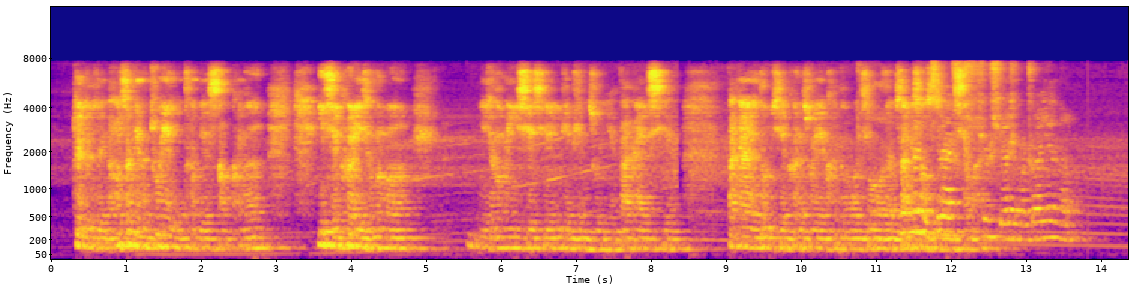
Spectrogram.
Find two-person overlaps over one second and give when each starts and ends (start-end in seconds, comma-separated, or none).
10.8-12.4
